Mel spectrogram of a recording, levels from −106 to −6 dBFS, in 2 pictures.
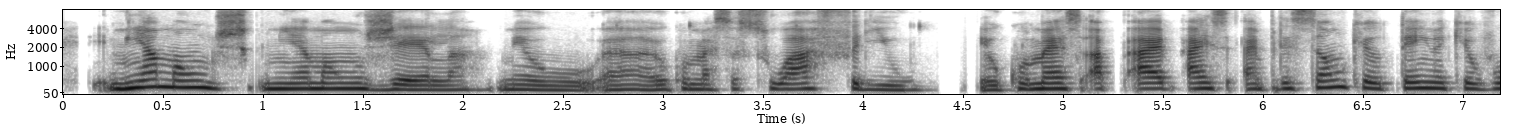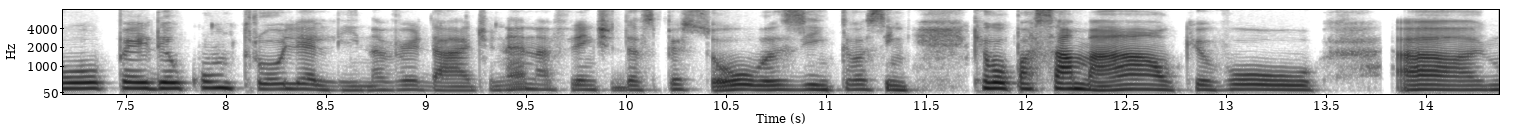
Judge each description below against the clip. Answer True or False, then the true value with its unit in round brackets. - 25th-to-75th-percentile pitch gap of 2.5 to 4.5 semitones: True (3.7 semitones)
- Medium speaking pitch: True (175 Hz)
